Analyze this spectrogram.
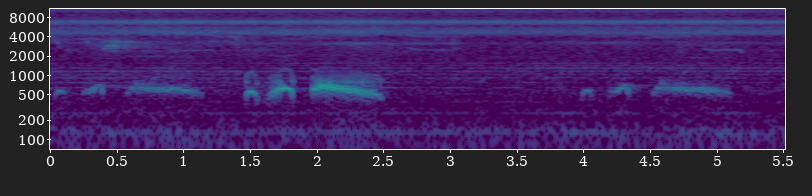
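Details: Trapping scene with a decoy spotted dove, 31 May 2022. Soft coo phrase, a loud close phrase of quick hooked notes and a falling croon, then another soft distant phrase answering.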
